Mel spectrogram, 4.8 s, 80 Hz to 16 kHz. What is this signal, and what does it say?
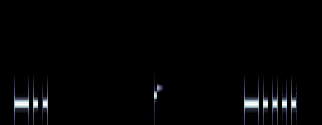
Morse code, heard as a keyed tone, about 17 wpm, 700 Hz. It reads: D 6
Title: All Cut Numbers - 1-Digit 17wpm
